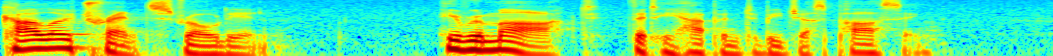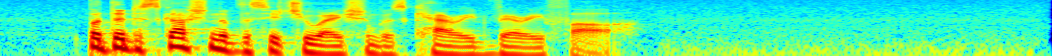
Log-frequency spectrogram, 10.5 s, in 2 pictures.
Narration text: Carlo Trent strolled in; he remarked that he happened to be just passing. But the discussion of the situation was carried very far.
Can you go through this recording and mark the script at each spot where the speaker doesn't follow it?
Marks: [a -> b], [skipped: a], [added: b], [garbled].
Carlo Trent strolled in; he remarked that he happened to be just passing. But the discussion of the situation was carried very far.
